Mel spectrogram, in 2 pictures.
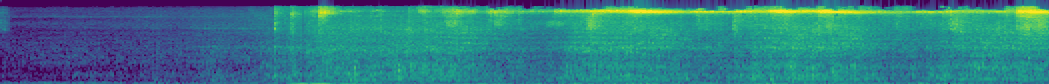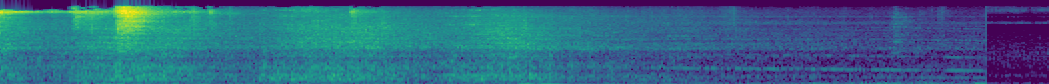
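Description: A locomotive-hauled double-deck passenger train passes close by at speed, loudest a couple of seconds in and fading after about twelve seconds. The wheels give a high thin squeal, and there are a few sharp clacks over rail joints. The sound cuts off suddenly near the end.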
